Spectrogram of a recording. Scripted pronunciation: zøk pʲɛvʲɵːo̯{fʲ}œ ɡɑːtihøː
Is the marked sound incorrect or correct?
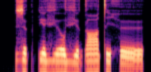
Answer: incorrect: vʲ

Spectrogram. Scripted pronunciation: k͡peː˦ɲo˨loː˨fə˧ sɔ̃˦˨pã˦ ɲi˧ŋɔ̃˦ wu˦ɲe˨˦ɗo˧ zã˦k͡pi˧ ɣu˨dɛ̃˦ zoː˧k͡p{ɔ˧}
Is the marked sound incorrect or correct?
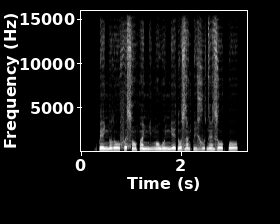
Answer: incorrect: o˧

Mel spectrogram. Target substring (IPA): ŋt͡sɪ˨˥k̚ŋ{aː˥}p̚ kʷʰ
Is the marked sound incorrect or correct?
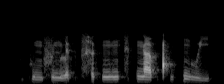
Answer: incorrect: aː˨˥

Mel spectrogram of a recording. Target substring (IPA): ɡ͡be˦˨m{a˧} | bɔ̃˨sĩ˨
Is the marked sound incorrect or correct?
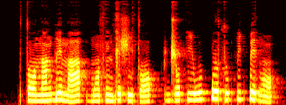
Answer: incorrect: a˨˦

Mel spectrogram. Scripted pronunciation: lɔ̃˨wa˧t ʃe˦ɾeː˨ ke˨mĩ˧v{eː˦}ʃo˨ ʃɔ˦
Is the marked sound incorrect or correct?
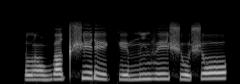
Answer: incorrect: eː˧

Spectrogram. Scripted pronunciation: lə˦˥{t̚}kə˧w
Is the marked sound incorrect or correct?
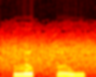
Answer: incorrect: p̚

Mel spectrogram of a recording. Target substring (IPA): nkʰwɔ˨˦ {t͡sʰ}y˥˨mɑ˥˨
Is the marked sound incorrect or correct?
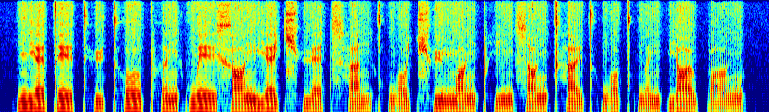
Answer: incorrect: t͡ɕʰ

